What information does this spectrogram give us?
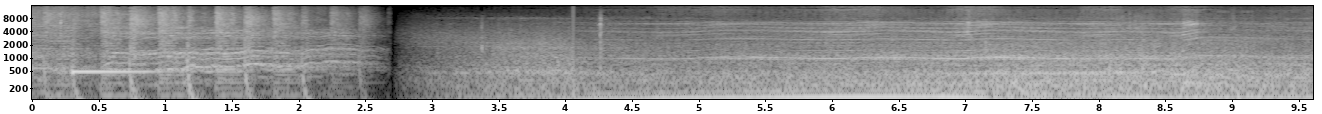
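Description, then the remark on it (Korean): A short musical jingle ends abruptly, then steady outdoor road noise takes over: engines rumbling past, a constant whooshing wash of heavy traffic as someone rides a kick scooter along a busy coastal road beside the beach in Denpasar, Bali, Indonesia. “저는 지금 해변을 따라 펼쳐진 해안도로를 킥보드로 이동 중인데요.”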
